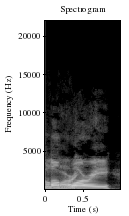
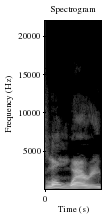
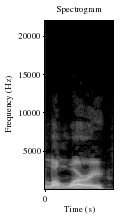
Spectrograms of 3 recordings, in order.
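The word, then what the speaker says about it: Longwarry: last night did the long worry because it's long wary but they pronounce it worry did the long worry cricket club awesome cricket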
